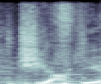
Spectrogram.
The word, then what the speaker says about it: Chiaki: Is it Chiaki? Is that's pronounced?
